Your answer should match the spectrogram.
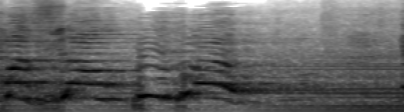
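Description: A voice singing in long, gliding phrases, with a similar phrase repeating.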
